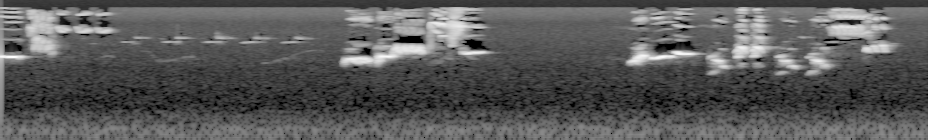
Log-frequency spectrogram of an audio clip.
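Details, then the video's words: Common blackbird song: separate phrases with low fluted whistles around two to three kilohertz, each ending in a high squeaky twitter, spaced by pauses of about two seconds, with a quiet background. "Amsel Gesang - Merle Noir Chant - Blackbird Song - Mirlo Cantando"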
